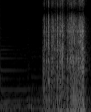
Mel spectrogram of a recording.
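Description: A deck of Force of Will trading cards is riffle-shuffled close by, a short, loud burst of rapid fluttering after a quiet lead-in.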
